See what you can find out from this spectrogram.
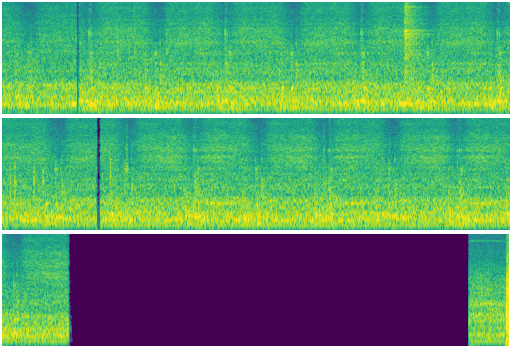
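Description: Even, regular print-head passes about twice a second with smooth paper feed and no knocks or grinding: a healthy inkjet printing normally.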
